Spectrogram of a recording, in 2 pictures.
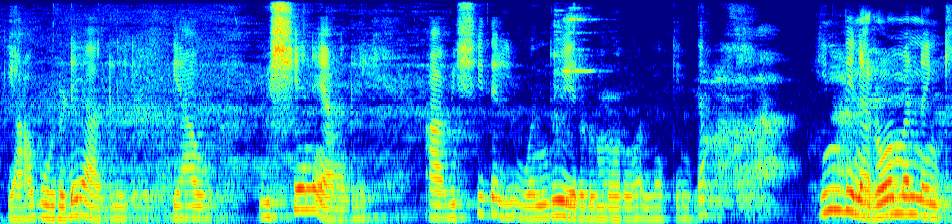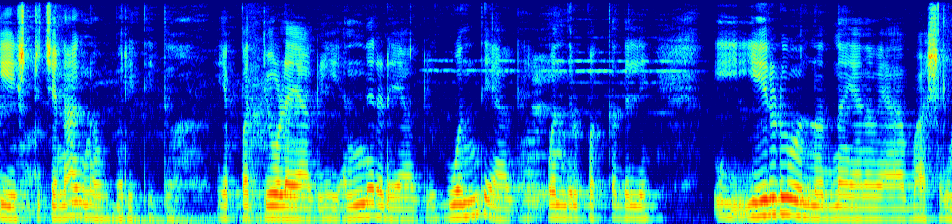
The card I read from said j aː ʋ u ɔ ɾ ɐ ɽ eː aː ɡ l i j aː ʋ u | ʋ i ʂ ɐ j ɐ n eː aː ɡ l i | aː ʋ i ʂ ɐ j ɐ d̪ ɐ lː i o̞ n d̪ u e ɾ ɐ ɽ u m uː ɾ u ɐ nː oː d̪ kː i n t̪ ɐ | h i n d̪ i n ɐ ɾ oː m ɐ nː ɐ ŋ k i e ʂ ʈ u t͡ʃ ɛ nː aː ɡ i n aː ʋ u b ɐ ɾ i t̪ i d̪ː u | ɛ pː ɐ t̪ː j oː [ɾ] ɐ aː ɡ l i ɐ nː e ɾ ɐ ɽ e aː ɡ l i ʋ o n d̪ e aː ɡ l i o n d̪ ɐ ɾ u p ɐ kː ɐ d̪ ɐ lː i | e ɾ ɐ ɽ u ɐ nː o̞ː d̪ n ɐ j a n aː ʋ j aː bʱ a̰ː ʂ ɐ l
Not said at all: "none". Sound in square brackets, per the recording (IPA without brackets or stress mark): ɭ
